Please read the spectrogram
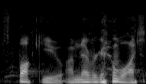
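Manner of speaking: furious, angry outburst. Discussing a horror sequel with another speaker: angry. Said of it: "Sorry, I'm very angry about this".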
